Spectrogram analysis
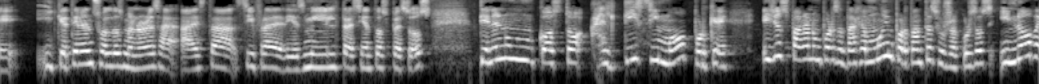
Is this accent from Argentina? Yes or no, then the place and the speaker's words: no; Mexico; el bienestar y la calidad de vida que tenemos como mexicanos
